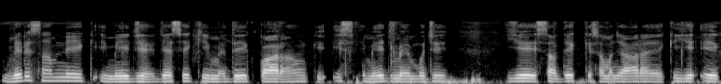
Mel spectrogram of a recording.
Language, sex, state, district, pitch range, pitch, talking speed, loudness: Hindi, male, Madhya Pradesh, Katni, 130-145 Hz, 135 Hz, 235 wpm, -16 LUFS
